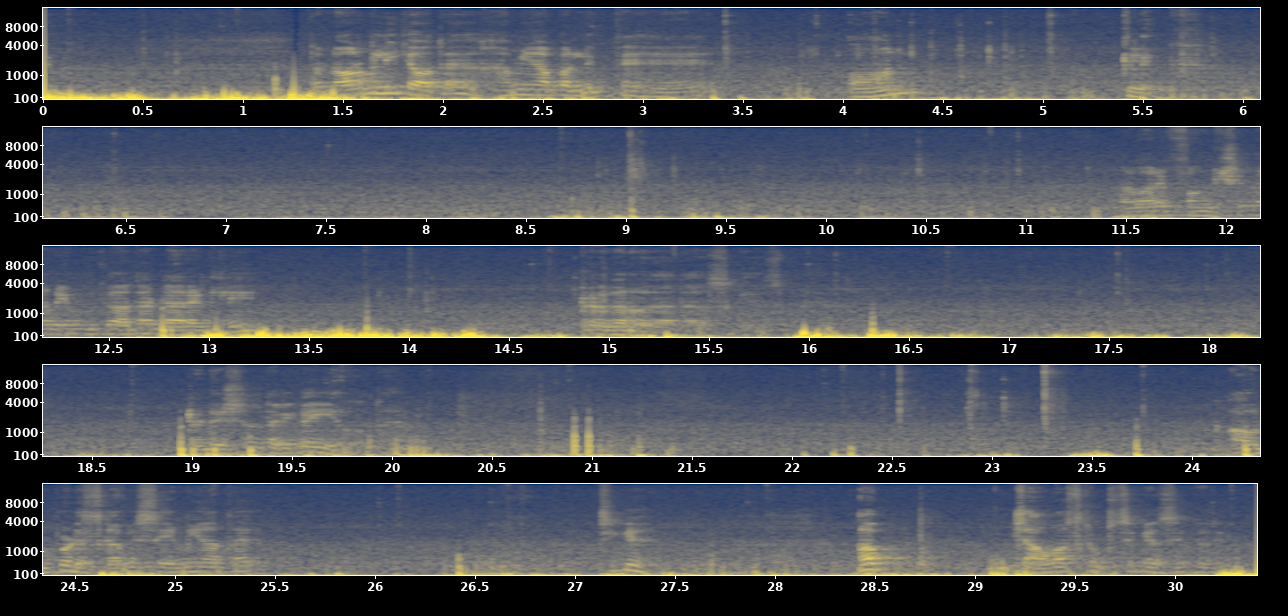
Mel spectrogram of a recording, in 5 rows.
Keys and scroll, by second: 0.5 ctrl+s, 14.0 ctrl+c, 14.9 ctrl+v, 20.2 ctrl+s.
